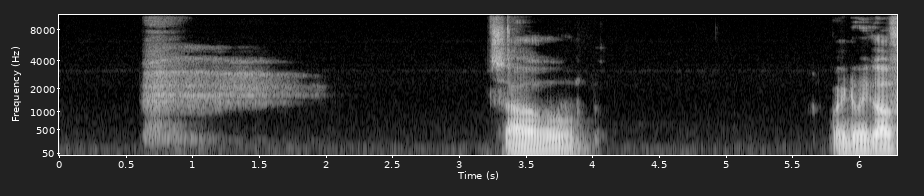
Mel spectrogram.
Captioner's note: sighs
